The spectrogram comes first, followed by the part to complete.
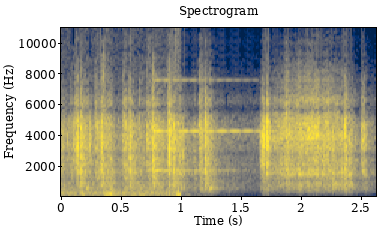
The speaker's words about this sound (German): Das war unser fantastisches Hörerpost-Jingle.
